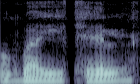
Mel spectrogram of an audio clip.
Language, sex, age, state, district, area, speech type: Assamese, male, 30-45, Assam, Dibrugarh, urban, spontaneous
